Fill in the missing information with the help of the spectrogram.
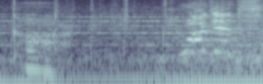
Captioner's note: fast footsteps approaching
